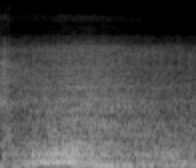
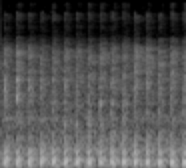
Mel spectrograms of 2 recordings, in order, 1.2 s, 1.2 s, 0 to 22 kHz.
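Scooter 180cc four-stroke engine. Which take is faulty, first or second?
second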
